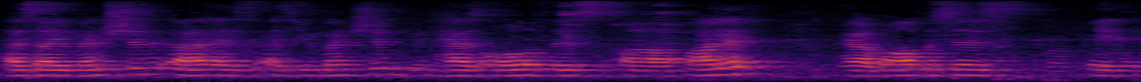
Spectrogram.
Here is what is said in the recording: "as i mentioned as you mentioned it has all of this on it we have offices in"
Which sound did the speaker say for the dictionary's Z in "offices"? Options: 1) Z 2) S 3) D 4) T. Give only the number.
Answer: 1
